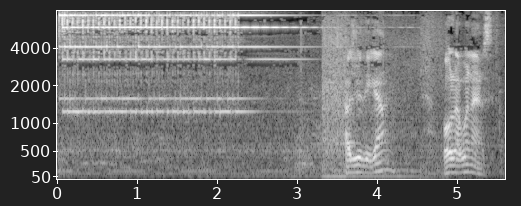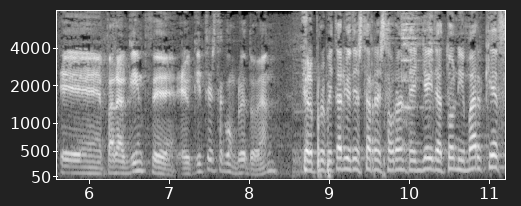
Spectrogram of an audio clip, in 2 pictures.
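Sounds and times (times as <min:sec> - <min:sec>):
telephone ringing with a trilling electronic bell: 0:00.0 - 0:04.5
speech: 0:03.6 - 0:11.1.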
